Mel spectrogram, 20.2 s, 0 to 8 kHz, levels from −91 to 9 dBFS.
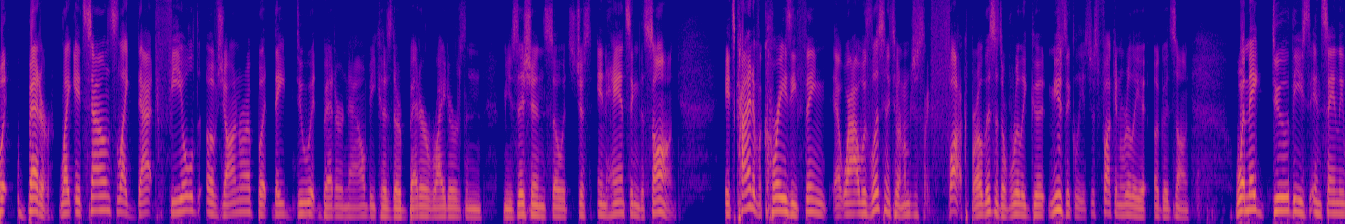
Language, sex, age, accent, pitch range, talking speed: English, male, 20-39, American, 120-150 Hz, 195 wpm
